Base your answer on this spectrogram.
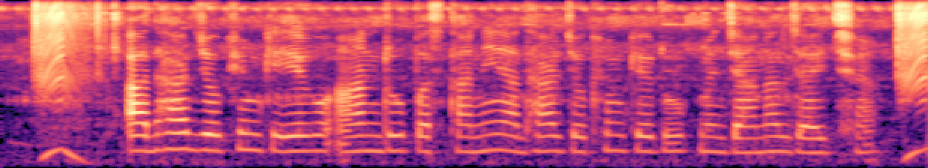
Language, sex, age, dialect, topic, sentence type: Magahi, female, 25-30, Western, banking, statement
